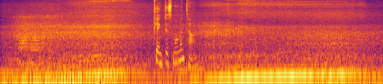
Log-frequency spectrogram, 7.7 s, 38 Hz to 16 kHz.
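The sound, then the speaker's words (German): Dense, continuous roar of traffic on the Frankenschnellweg expressway, used by 40,000 to 60,000 vehicles a day, with heavy low rumble and passing vehicles, a brief bird chirp breaking through midway, and a voice speaking briefly at the start. “Der Frankenschnellweg. Jeden Tag sind hier, je nach Schätzung, zwischen 40 und 60.000 Fahrzeuge unterwegs. Sie verursachen Dreck, Lärm, Gestank.”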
